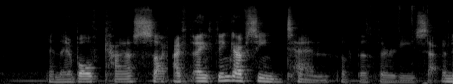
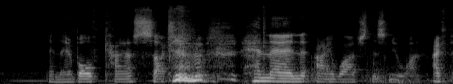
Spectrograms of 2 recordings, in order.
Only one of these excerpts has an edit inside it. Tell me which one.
first; 2 cuts; at 1.7 s, 3.5 s

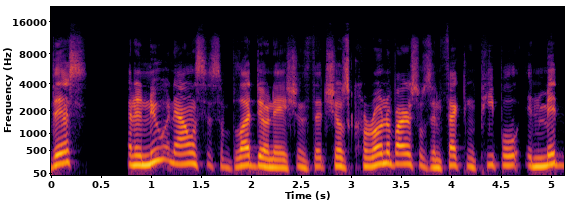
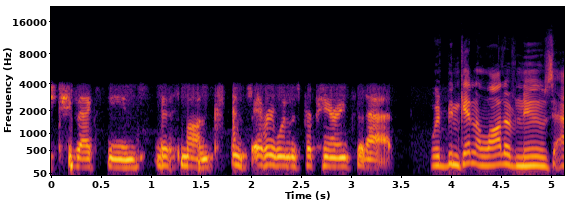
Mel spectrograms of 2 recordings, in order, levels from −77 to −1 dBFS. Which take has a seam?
second; 2 cuts; at 2.0 s, 3.6 s

